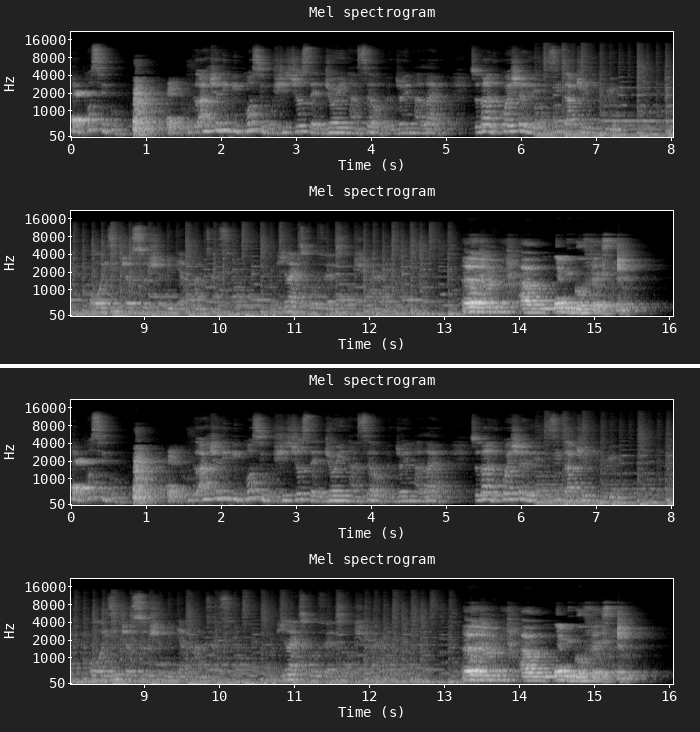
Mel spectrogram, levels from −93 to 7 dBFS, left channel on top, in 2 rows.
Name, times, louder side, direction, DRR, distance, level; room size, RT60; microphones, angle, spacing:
voice 1, 0.0-0.7 1.5-7.4 8.3-10.2 10.7-12.3 13.6-13.7, left 1 dB, 5° left, -6 dB, 1.1 m, -33 dB
voice 2, 0.8-1.5 13.2-15.4, equal, 25° left, -6 dB, 0.6 m, -21 dB
sound 1, 6.2-13.2, left 1 dB, 70° left, 1.1 m, -37 dB
4.0 x 4.0 x 2.6 m, 0.93 s
head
